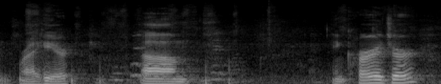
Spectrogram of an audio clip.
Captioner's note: audience softly chuckles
